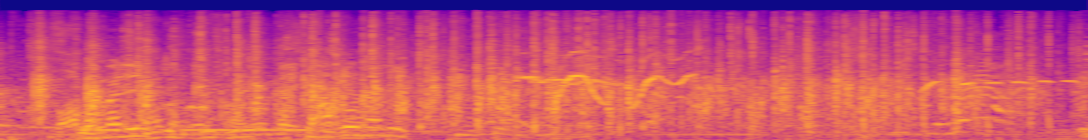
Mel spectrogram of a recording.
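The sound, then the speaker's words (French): An audience applauds with dense, steady clapping throughout, while voices and cheers rise over it, including some high whoops. “Et on va continuer à l'applaudir de hier à aujourd'hui.”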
